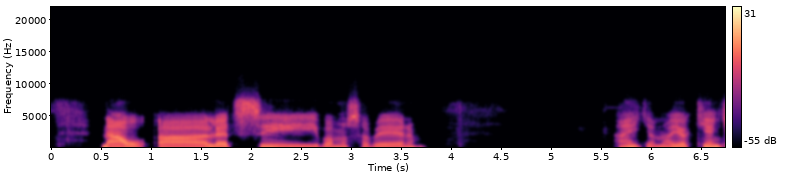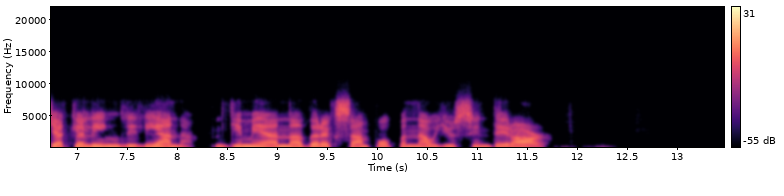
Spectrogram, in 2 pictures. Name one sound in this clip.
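A woman speaks slowly and clearly over an online call, pausing briefly.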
